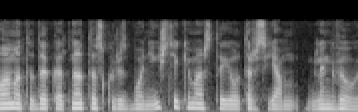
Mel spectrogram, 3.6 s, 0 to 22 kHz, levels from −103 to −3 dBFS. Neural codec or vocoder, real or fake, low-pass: none; real; 9.9 kHz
